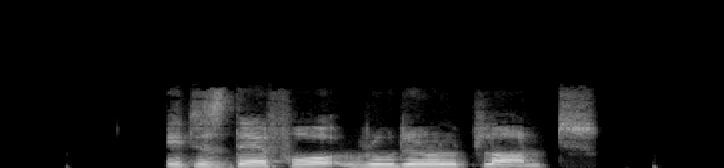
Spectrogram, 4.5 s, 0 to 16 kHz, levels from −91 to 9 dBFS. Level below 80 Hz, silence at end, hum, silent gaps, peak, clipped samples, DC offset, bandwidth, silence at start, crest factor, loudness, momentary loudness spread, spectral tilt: -62 dBFS; 0.85 s; none; 3.44-3.48 s; -2 dBFS; under 0.1%; under 0.1%; 7.6 kHz; 1.05 s; 14 dB; -15 LUFS; 16 LU; -5.5 dB/octave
